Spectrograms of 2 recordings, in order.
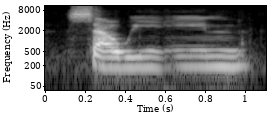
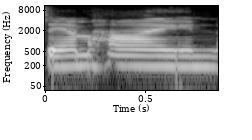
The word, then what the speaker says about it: Samhain: Um, in in uh I think in Scotland they pronounce it sawin. Um, in America it's pronounced samhine. A lot of people pronounce it samhine.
